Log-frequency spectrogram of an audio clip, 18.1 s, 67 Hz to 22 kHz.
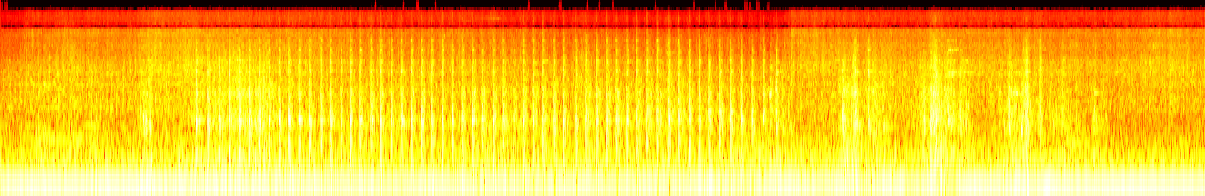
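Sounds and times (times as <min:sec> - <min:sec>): heavy machinery knocking: 0:02.8 - 0:16.7.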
